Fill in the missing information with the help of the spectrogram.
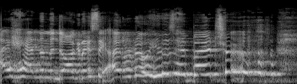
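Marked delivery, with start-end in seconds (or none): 1.0-2.9 high, sobbing, crying through the words. Retelling handing an injured dog to a vet: retelling own sobbing. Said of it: "I'm sobbing".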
